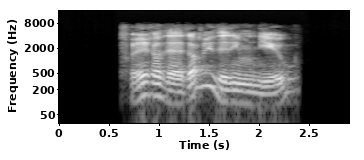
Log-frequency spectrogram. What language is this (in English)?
Kabyle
